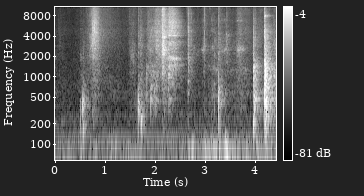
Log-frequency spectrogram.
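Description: Faint, scattered knocks and rustles of a person moving about and picking up a hand saw, over a low background hum.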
